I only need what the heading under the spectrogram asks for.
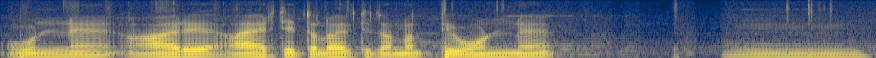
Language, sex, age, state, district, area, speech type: Tamil, male, 18-30, Tamil Nadu, Kallakurichi, urban, spontaneous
